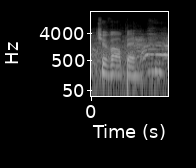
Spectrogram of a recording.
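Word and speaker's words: ćevapi: Chavape.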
